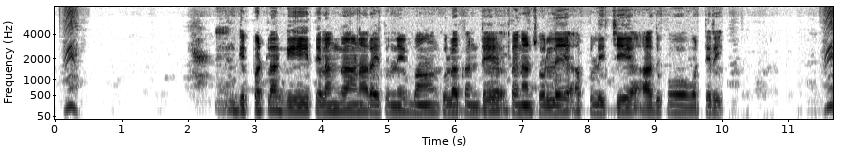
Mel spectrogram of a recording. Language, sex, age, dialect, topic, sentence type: Telugu, male, 25-30, Telangana, banking, statement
